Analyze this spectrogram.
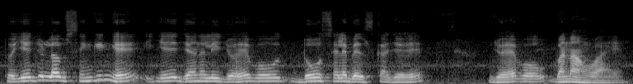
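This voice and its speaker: A man teaching a grammar lecture, halting and full of fillers, mixing English terms into his Hindi. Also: medium pitch, warm tone, slight background noise. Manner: halting, many fillers and repeated phrases; mixes English terms into Urdu-flavoured Hindi.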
